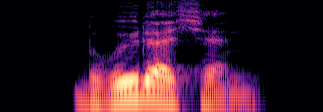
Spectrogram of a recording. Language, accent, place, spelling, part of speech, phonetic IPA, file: German, Germany, Berlin, Brüderchen, noun, [ˈbʁyːdɐçən], De-Brüderchen.ogg
- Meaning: little brother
